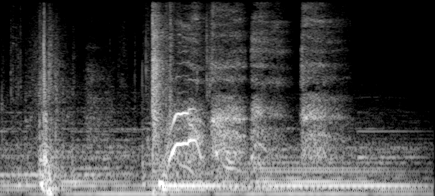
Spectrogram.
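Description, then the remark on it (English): In a dramatic scene, a man backhands a woman across the face: a sharp smack lands after a softer thump, followed at once by a pained, rising gasp and then some shaky breathing. “Not sure that using the word impact versus difference was the direction in this particular scene when he backhands her across the face.”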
